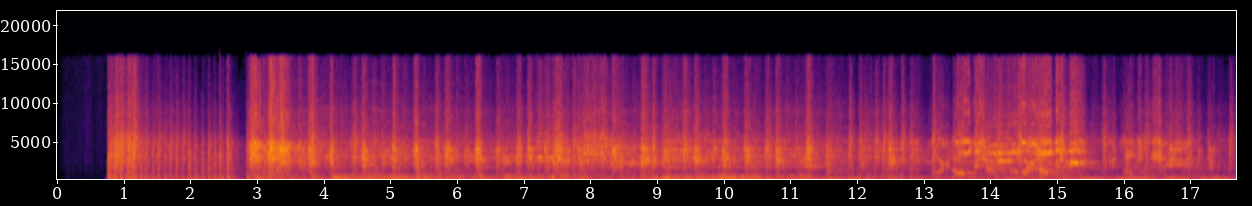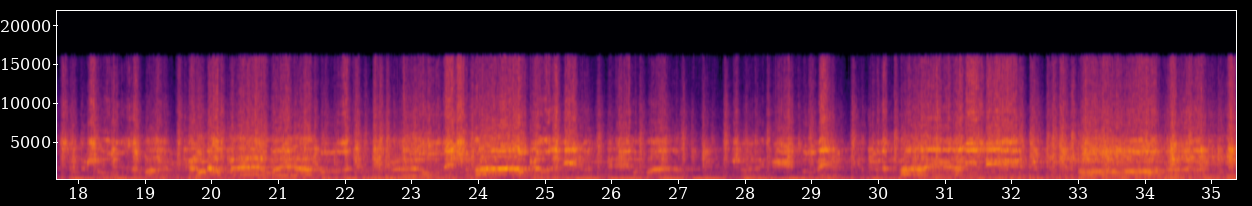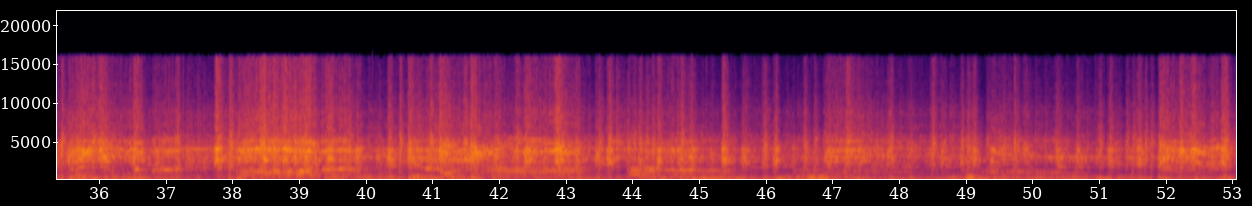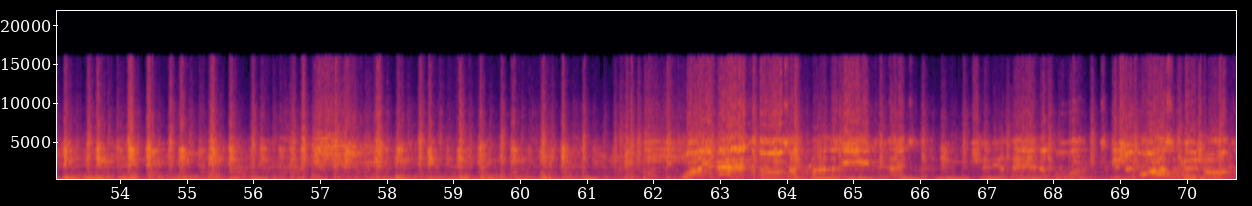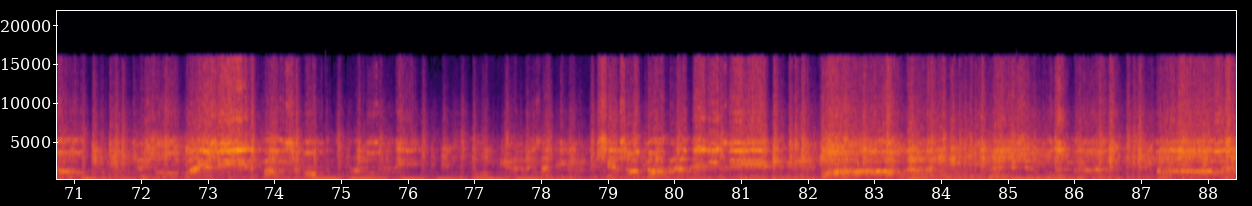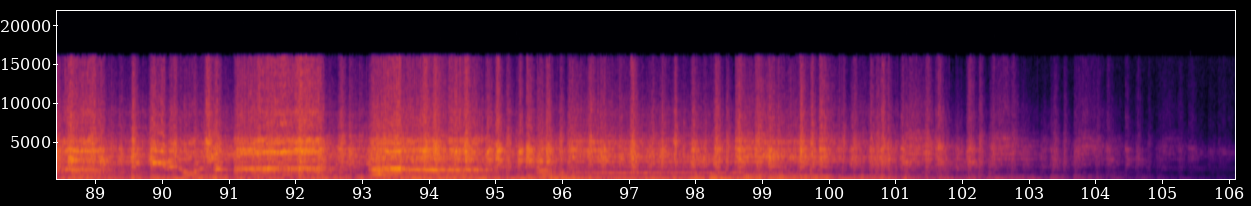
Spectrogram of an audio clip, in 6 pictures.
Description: Private Garage beat French EP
